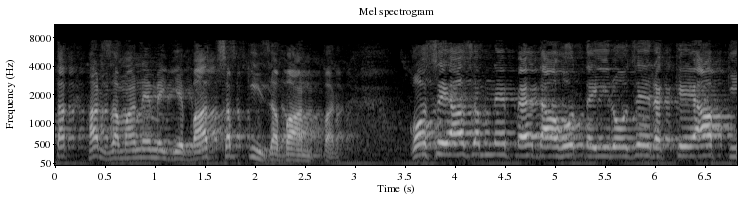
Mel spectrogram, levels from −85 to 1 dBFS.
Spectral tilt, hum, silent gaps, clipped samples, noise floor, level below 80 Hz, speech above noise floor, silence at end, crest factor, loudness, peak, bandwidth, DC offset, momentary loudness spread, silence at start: -3 dB/octave; none; none; under 0.1%; -57 dBFS; -66 dBFS; 26 dB; 0 s; 18 dB; -31 LUFS; -14 dBFS; 7.8 kHz; under 0.1%; 8 LU; 0 s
